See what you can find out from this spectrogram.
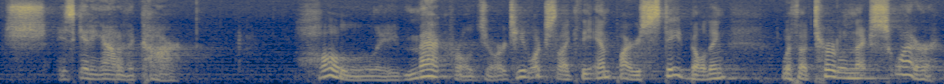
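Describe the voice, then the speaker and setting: A man's voice: medium pitch, big pitch swings, unhurried, dark tone. An amateur actor playing a boastful, girl-crazy, teasing bachelor pal in an old-time radio comedy. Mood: awed, teasing. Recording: echoey hall with long reverb.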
